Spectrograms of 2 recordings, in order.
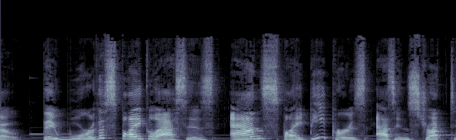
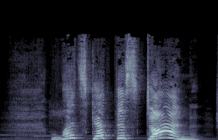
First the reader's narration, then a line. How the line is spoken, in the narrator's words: shouted Camilla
